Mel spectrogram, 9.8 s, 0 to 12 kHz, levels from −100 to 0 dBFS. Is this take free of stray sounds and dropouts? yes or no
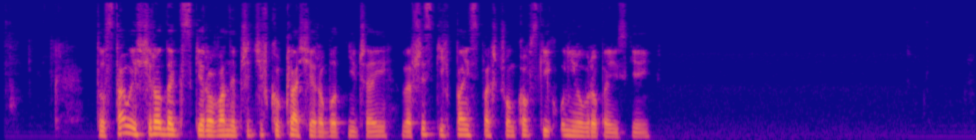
yes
